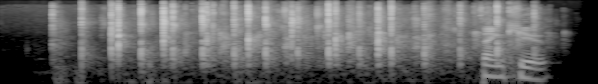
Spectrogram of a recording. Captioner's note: applause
